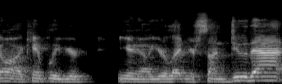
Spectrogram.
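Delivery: mock muttering under breath. Retelling a relative's negative comments at dinner: imitating muttered comments under breath. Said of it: "the comments under her breath".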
